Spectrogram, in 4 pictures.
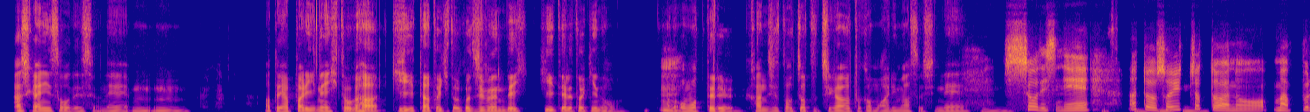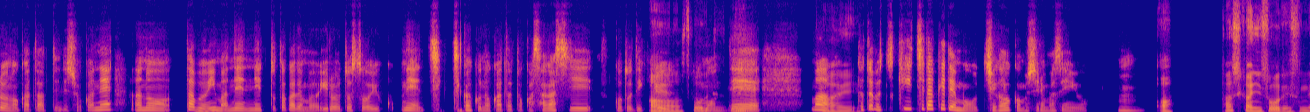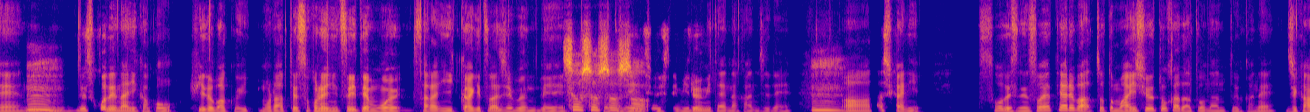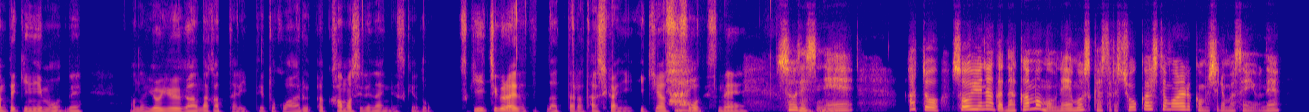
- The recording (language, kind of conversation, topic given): Japanese, advice, 短い時間で趣味や学びを効率よく進めるにはどうすればよいですか？
- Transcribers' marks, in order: other background noise; other noise; tapping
